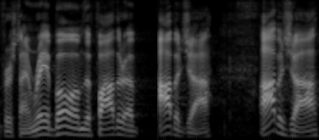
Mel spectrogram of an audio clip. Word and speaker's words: Rehoboam: had been Uriah's wife solomon the father of Rehoboam Rehoboam I said it wrong first time Raya Boehm the father of Abijah Abijah the father of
